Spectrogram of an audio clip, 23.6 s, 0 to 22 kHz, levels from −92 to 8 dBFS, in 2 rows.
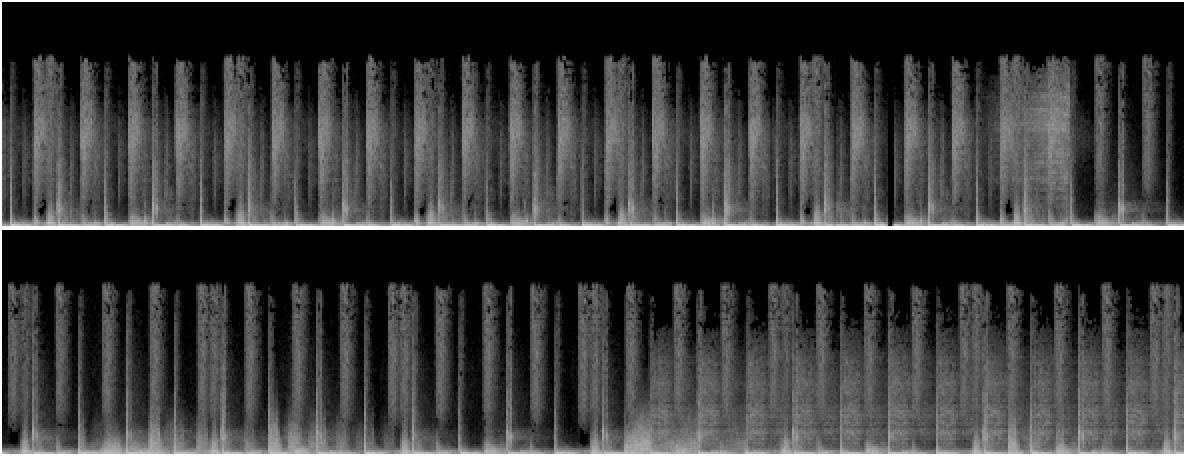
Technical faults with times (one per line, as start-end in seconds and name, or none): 7.67-7.72 short stall from a late packet
8.30-8.35 short stall from a late packet
8.85-8.93 short stall from a late packet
